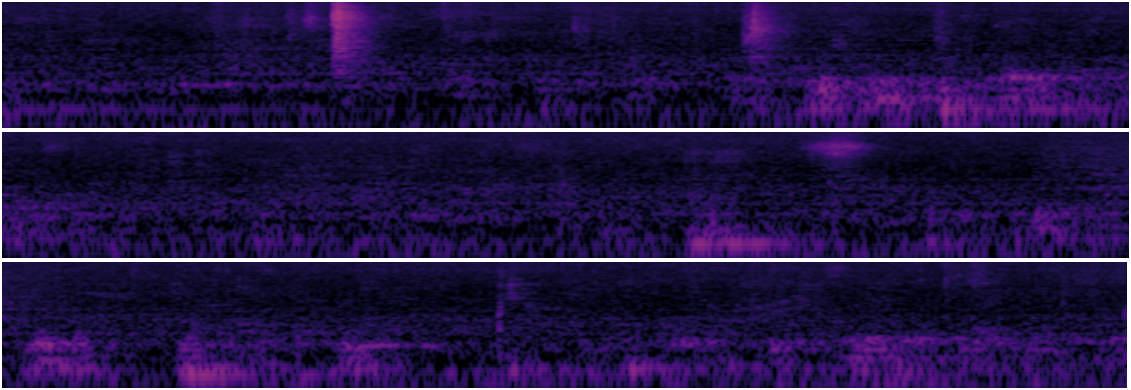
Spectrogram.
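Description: A woman speaks through a microphone in a large, echoing hall.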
